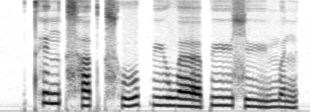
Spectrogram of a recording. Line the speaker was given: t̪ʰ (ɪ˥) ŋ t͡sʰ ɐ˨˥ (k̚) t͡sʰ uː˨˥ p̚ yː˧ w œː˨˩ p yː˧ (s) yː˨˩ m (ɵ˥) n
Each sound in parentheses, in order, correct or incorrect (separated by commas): correct, correct, correct, incorrect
